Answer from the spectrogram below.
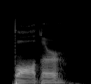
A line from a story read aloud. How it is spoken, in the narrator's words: said Mr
